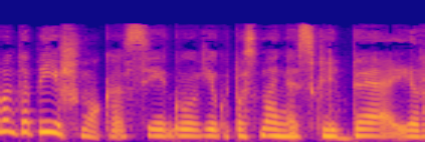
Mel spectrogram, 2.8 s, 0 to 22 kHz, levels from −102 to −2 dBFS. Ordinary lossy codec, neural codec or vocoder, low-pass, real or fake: MP3, 48 kbps; autoencoder, 48 kHz, 32 numbers a frame, DAC-VAE, trained on Japanese speech; 10.8 kHz; fake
